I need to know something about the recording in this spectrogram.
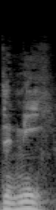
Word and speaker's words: Denis: two ends that's right One n is the French way and it's pronounced Denis there by the way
